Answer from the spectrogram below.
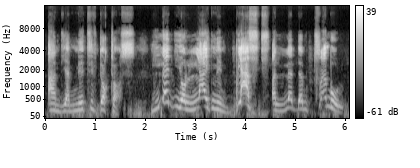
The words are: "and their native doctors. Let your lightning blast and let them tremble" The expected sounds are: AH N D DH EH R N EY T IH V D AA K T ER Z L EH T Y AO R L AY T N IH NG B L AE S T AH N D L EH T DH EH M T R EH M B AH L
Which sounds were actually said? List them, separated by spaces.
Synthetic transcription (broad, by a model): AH N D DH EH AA N EY T IH V D AA K T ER S L EH T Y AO L AY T N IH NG B L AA S T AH N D L EH T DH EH M T R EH M B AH L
